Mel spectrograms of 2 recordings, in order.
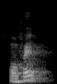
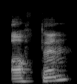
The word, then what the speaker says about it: often: malware often often ah of is often not often right well some people pronounce often but it's uh it's it's okay to say both to to be honest it's more correct to say often often okay okay MW often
